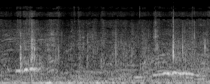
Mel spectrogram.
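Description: Voices of people talking and calling, with the background chatter of other visitors.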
